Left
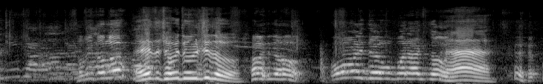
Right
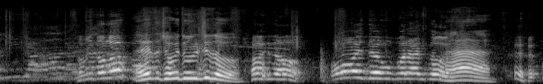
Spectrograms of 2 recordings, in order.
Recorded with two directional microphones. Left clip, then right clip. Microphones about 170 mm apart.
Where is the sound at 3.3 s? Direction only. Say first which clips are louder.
Right 2 dB; 15° right (ahead or behind); by 4.4 s 35° right (ahead or behind).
